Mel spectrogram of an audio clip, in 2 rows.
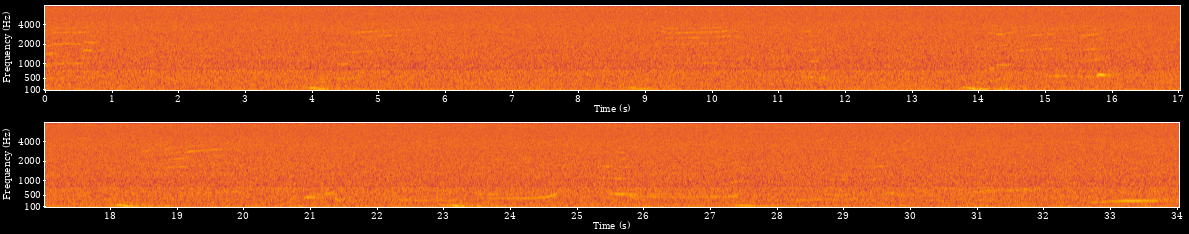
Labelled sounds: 0.1	0.4	humpback whale, 3.0 to 3.1 kHz
4.6	5.2	humpback whale, 2.7 to 3.2 kHz
9.4	10.4	humpback whale, 2.5 to 3.3 kHz
11.1	11.3	humpback whale, 2.6 to 2.8 kHz
14.2	15.8	humpback whale, 2.7 to 3.1 kHz
18.9	19.7	humpback whale, 2.2 to 3.1 kHz

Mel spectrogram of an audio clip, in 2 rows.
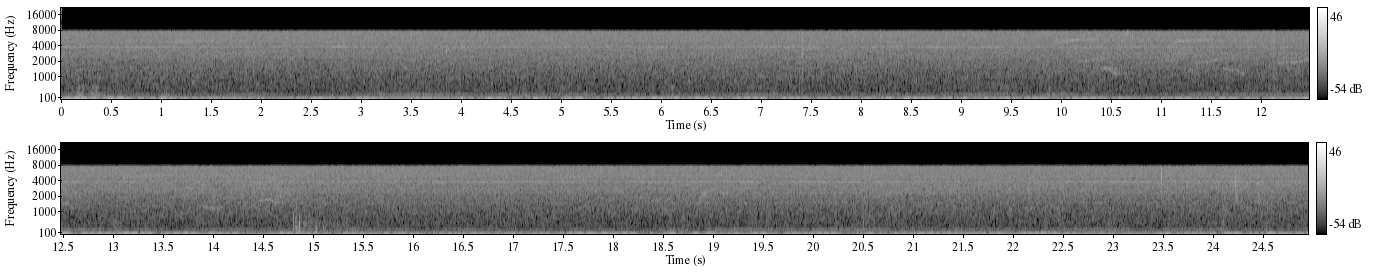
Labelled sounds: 9.9	10.4	killer whale, 4.5 to 5.5 kHz

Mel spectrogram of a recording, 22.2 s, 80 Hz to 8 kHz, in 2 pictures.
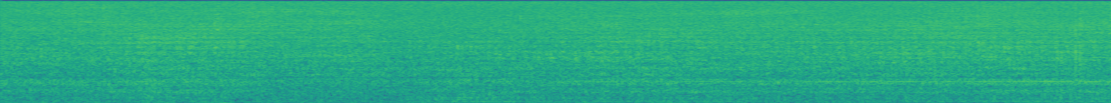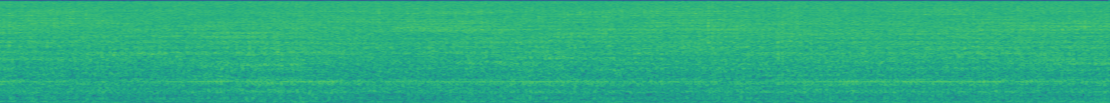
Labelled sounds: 15.0	15.4	vessel noise, 3.5 to 3.7 kHz
16.7	17.0	vessel noise, 2.8 to 3.1 kHz

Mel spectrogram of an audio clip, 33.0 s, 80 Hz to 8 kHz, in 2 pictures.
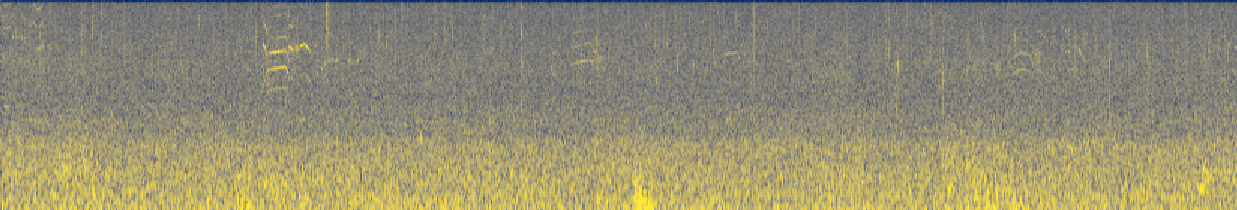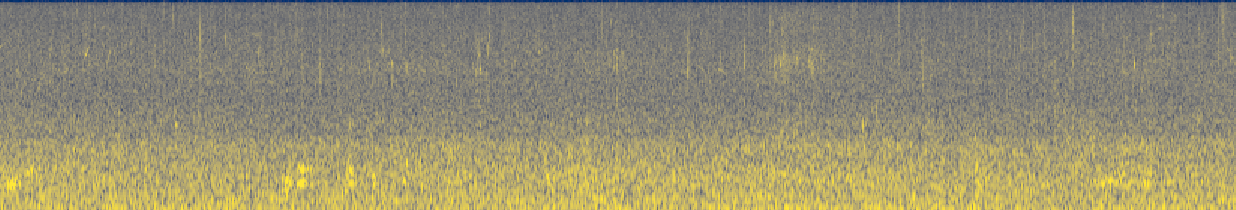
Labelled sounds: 3.5	4.2	Pacific white-sided dolphin, 2.3 to 6.7 kHz
7.6	7.9	Pacific white-sided dolphin, 3.4 to 3.7 kHz
13.5	13.8	Pacific white-sided dolphin, 3.0 to 4.1 kHz

